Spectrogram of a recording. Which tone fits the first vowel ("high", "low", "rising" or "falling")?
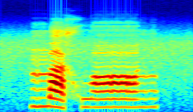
falling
